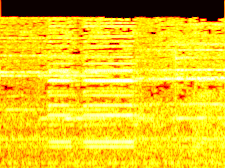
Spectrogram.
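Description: A car horn blares in loud, sustained, harmonic tones on a road, rising slightly in strength through the middle before holding steady over constant engine and traffic noise.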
